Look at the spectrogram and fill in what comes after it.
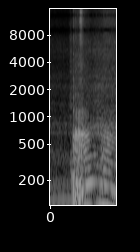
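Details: Ford Fiesta ST150 freshly fitted with a Toyosport stainless non-resonated 200-cell high-flow sports cat exhaust: engine catches and settles into a loud deep even burble with a quick rev blip; normal start-up with sports exhaust.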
